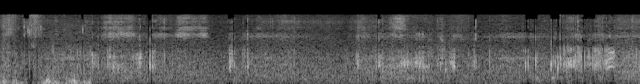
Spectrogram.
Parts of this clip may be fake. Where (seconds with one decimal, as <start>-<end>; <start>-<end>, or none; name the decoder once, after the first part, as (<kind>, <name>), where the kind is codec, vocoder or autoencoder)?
0.0-1.3 (vocoder, BigVGAN v2); 3.6-4.2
